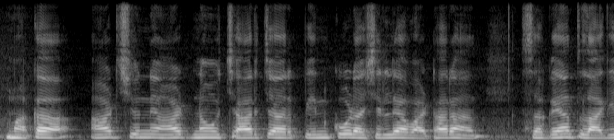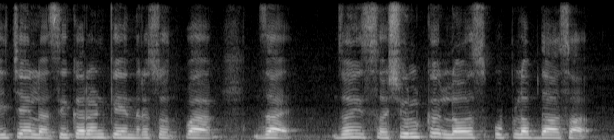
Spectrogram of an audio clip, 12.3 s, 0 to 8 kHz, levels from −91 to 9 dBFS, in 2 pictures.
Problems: background sounds at intervals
